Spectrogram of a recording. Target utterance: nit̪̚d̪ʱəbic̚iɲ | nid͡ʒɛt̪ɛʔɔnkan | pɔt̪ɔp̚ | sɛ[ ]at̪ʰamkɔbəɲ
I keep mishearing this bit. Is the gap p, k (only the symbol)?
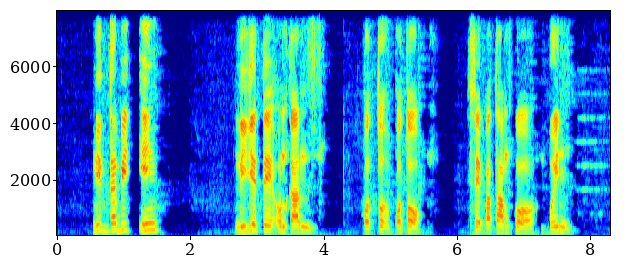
p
